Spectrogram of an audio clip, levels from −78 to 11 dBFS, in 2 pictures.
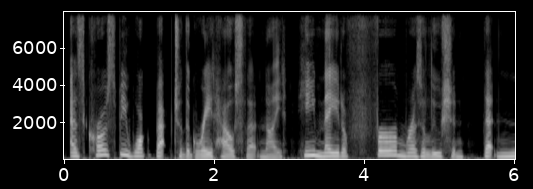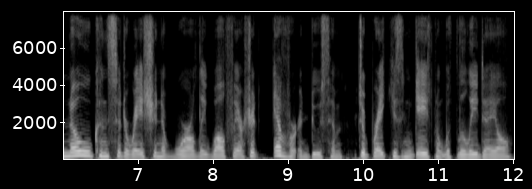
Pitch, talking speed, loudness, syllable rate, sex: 175 Hz, 160 wpm, -18 LUFS, 4.6 syllables/s, female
